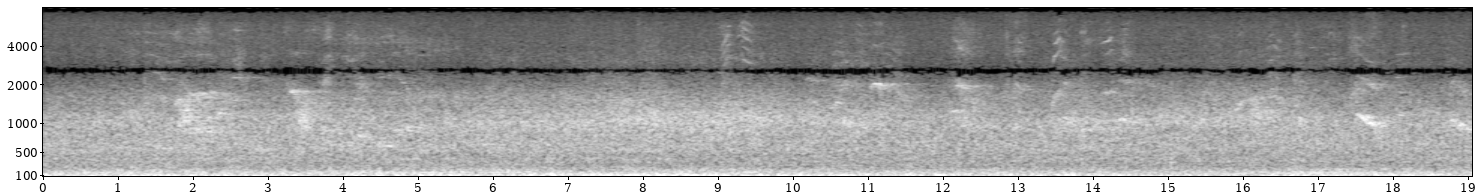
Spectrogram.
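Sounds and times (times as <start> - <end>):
distant bird calls: 9.1 - 19.0.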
